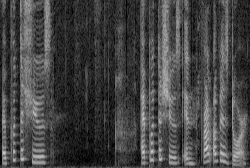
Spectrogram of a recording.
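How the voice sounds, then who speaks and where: A woman reading a children's picture book aloud as host, with expressive, dramatic and deliberate phrasing. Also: sits high. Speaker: read-aloud channel host, storyteller.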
